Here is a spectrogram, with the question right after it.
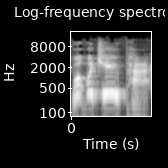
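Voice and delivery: high, really aggressive, forceful voice. Asking the other speaker what they would pack: really aggressive. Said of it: "I just said that really aggressively".

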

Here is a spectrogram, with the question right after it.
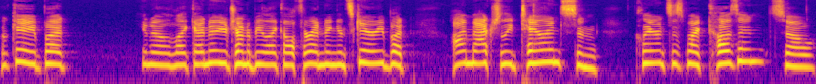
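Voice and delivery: soft, high-pitched character voice. In a role-play, the sentient bathroom door answers a threat in a talking-door voice. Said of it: "No one wants to talk to a sentient door while they're getting their dick out".

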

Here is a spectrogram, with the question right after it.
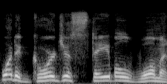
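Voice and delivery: joking, not serious.

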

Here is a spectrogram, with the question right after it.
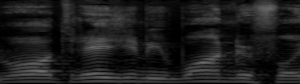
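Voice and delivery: mock, sarcastic cheerfulness. Retelling a passer-by's remark on his walk to work, imitating a sarcastic passer-by.

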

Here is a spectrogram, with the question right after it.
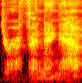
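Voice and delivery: hushed, very quiet whispered aside. Voicing a character warning another player that they're offending their host: whispering. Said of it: "Damien kind of whispers to Ari".

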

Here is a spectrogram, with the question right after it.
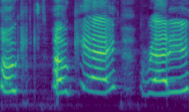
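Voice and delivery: mock very high sobbing, crying through the words. Retelling a crying girl at a cheer tryout, imitating someone sobbing. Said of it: "And just sobbing".

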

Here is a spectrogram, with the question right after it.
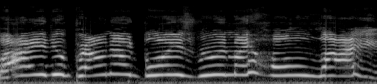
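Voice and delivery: loud yelling, shouting. Just after hitting the start button, asking the audience a question, yelling. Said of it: "Why are you yelling?".

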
